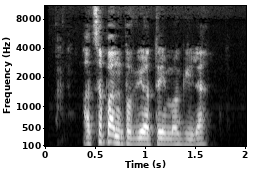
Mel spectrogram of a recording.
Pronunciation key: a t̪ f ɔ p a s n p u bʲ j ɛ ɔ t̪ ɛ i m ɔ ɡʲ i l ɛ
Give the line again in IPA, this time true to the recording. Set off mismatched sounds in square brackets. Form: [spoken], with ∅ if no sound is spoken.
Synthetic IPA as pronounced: a t̪ [s] ɔ p a [∅] n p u [vʲ] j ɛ ɔ t̪ ɛ [j] m ɔ ɡʲ i l ɛ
